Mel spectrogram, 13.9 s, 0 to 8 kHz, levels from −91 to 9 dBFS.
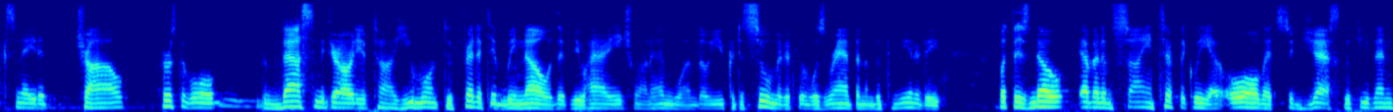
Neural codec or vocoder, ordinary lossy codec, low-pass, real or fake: codec, 16 kHz, 0.5 kbps, X-Codec, HuBERT features, trained on balanced general audio; Opus, 64 kbps; 7.2 kHz; fake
